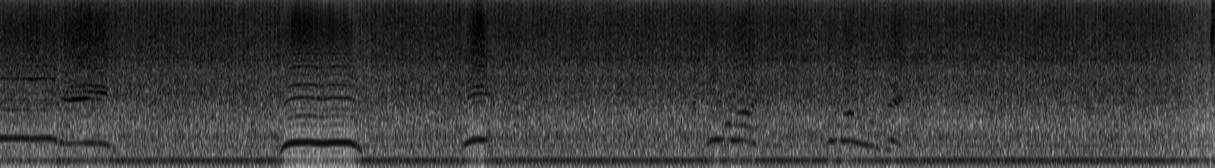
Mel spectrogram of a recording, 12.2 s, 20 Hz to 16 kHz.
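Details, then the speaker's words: Craftsman 6.5 hp self-propelled mower with a Briggs 190cc engine that ran rough and then wouldn't start, tested after carburetor and cable repair, bail held, no leaks: a steady, even drone at constant speed with no misses or surging; it runs healthy. "Right, it's looking good."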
